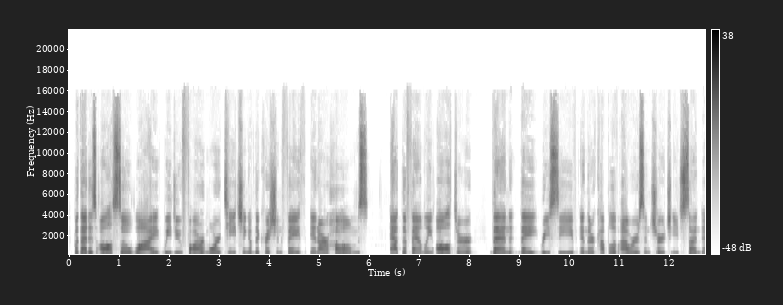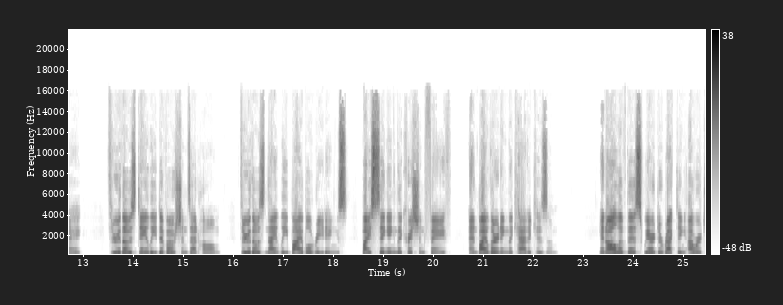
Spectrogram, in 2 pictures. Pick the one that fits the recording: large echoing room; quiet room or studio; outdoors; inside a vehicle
large echoing room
